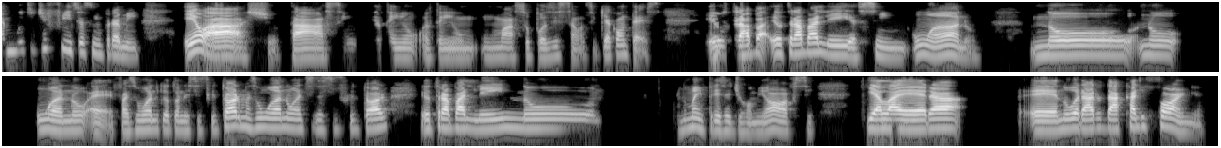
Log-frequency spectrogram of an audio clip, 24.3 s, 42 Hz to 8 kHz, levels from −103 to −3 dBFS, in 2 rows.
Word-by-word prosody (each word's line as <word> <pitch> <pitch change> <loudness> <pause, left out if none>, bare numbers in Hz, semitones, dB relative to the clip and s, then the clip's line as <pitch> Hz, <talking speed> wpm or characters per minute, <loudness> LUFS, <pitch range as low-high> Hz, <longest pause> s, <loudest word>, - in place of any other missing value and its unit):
muito 205 +2 -18
difícil 225 -3 -11
assim, 180 -2 -15
pra - - -4
mim. 130 -2 -12 0.5
Eu - - +5
acho, 140 +1 +7
tá, 125 +2 +2
assim 125 0 -14 0.3
eu 120 - -19
tenho 125 -2 -13
eu - - -16
tenho - - -14
uma 130 0 -9
suposição, 135 +1 -15
assim. - - -23
O - - -39
que - - -7
acontece? 160 -1 -10 0.5
Eu 145 - -5
traba 150 +1 +3
eu 170 - -3
trabalhei 170 -4 +2
assim 130 -1 -11
1 150 +1 -8
ano 150 +1 -1 0.5
no 150 +1 -3
no 150 -1 -10 0.7
1 155 +2 -8
ano, 140 0 -4
é, - - -6
faz 125 -1 -9
1 145 - -10
ano 150 0 -6
que - - -15
eu 140 - -9
tô 140 - -11
nesse 135 0 -16
escritório, 180 +8 +1
mas 170 -2 -13
1 175 0 -9
ano 165 -1 -2
antes 155 0 -11
desse 150 0 -19
escritório 150 +3 -2 0.3
eu 155 - -7
trabalhei 160 -1 +1
no 155 -2 -9 0.8
numa 165 +5 -5
empresa 140 -3 -11
de 125 - -15
home 125 +1 -16
office 135 -2 -5 0.5
que 165 - 0
ela 155 0 +6
era, 155 +2 +5 0.6
eh, 135 0 +2
no 155 +2 -9
horário 160 0 +2
da 150 - +6
Califórnia, 175 -6 -1
150 Hz, 150 wpm, -21 LUFS, 140-160 Hz, 0.8 s, acho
